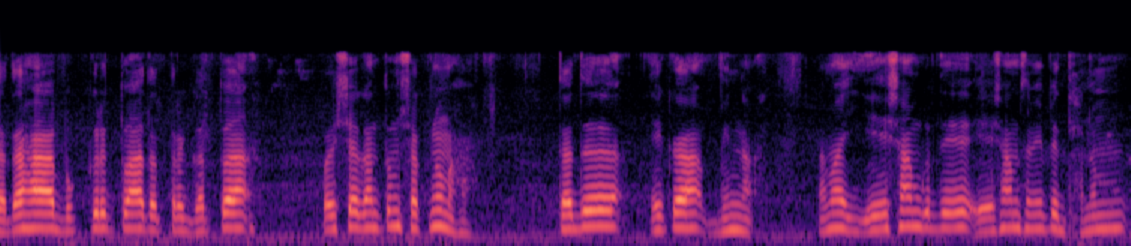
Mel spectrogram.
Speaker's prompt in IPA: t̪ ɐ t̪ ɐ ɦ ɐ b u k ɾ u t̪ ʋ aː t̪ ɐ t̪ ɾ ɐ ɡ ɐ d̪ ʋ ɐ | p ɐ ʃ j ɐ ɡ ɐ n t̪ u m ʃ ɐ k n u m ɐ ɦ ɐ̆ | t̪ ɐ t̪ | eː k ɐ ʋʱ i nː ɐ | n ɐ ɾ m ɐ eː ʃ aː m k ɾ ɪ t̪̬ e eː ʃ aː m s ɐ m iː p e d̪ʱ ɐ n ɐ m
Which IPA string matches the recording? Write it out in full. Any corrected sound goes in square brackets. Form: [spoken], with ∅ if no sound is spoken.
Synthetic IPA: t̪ ɐ t̪ ɐ ɦ ɐ b u k ɾ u t̪ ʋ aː t̪ ɐ t̪ ɾ ɐ ɡ ɐ [t̪] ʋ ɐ | p ɐ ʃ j ɐ ɡ ɐ n t̪ u m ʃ ɐ k n u m ɐ ɦ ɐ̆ | t̪ ɐ [d̪] | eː k ɐ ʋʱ i nː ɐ | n ɐ [∅] m ɐ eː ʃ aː m k ɾ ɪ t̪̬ e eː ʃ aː m s ɐ m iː p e d̪ʱ ɐ n ɐ m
